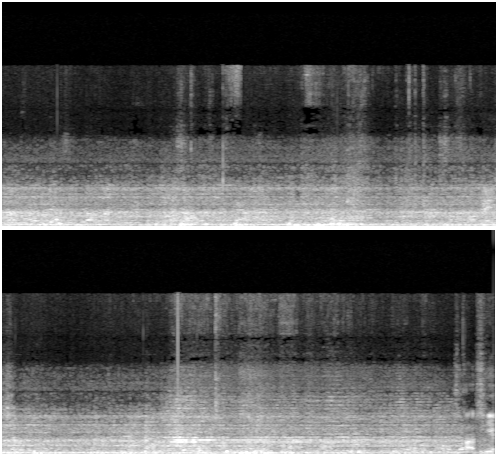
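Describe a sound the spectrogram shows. A train rumbles and rattles steadily along the tracks.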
